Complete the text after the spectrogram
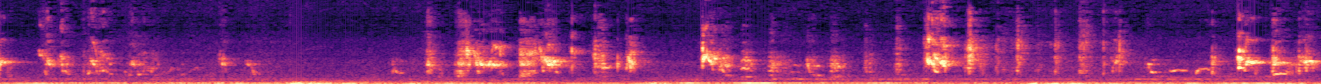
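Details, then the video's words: Parakeet singing busily around afternoon nap time: a dense run of quick warbled chirps and squeaky twitters, mid-to-high pitched, in bursts over a steady low hum. "Parkit Gacor, parkit gacor tidur siang"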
